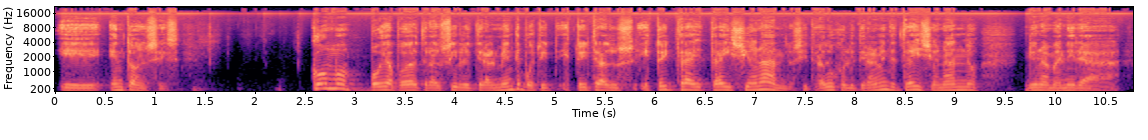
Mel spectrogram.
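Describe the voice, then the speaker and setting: A man with a Rioplatense accent explaining poetry and translation in a measured talk-show conversation, often restarting his phrases. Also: medium pitch, animated, darkish tone. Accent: Rioplatense Spanish. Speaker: literature professor on a TV talk show.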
